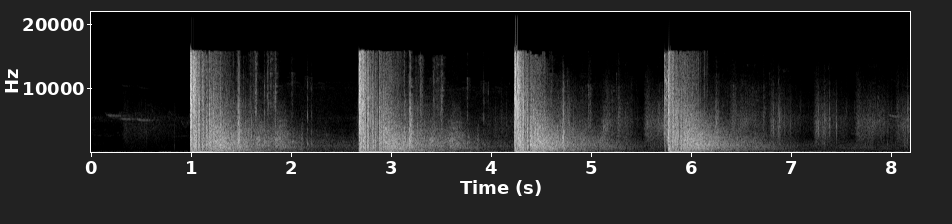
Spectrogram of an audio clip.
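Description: A shotgun fires loudly several times, each blast echoing away.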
